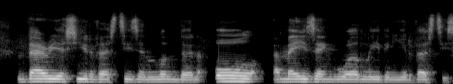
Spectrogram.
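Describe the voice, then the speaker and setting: A man speaks in a strong Manchester accent at a moderate pace. His tone is dark and mellow, over a quiet background. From northern England, Manchester. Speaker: university recruitment manager. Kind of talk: presentation. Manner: hesitant, many fillers.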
